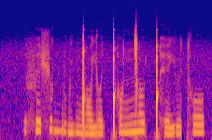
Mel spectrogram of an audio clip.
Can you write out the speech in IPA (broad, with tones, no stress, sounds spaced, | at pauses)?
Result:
f e˦ ʃ ʉ˦ ɡ b u˨ ɡ ŋ͡ǃ ɔ˨ j ɤ˨ ɪ̯ ǃʰ ɔ˦ ŋ͡ǀ ɤ˦ ʊ̯ ǃʰ e˩ j ʉ˨ tʰ o˥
